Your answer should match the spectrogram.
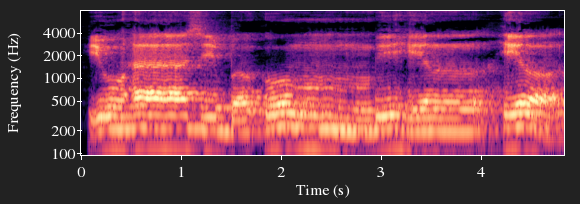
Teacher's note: Nah, ini ada hukumnya, hukum mati mim mati ketemu ba, apa hukum tajwidnya? Hukumnya adalah ikhfa safawi ya. Jadi mimnya ditahan dua harokat ya.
